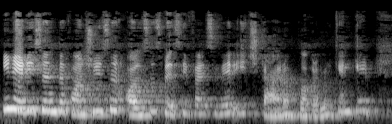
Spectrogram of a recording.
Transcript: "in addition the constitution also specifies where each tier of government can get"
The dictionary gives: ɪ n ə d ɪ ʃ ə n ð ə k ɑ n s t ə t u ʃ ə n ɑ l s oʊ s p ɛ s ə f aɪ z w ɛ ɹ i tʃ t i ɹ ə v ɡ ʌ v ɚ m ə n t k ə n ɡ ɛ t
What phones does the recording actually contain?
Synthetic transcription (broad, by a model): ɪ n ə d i s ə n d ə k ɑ n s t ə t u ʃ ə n ɑ l s oʊ s p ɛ s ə f aɪ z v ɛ ɹ i tʃ t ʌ ɹ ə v ɡ ʌ v ɚ m ə n t k ə n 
